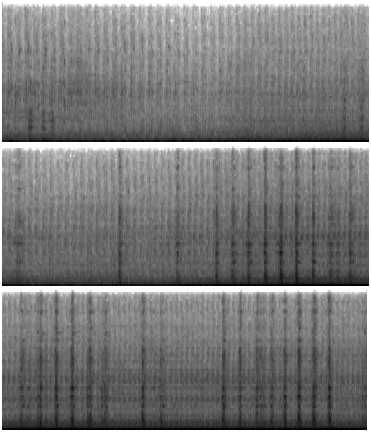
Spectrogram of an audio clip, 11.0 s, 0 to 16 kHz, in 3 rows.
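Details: Triumph TR4 at steady idle: quick squeaky bird-like chirps with faint grinding ticks, tach needle jumping around; failing, bad tachometer cable.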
